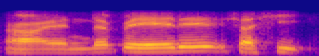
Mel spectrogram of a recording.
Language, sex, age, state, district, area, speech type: Malayalam, male, 18-30, Kerala, Wayanad, rural, conversation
